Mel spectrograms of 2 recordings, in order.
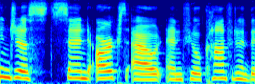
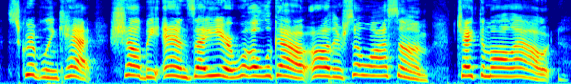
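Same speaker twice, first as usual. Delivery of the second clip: building hype; 5 semitones higher, 7 dB louder than usual. Acted. Building hype to end patrons.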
